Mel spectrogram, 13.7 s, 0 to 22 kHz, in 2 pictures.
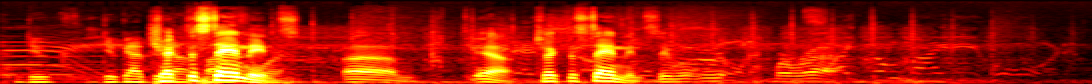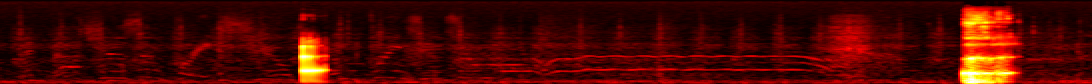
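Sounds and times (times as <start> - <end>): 
speech: 0.2 - 5.6
loud belches: 12.8 - 13.2.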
